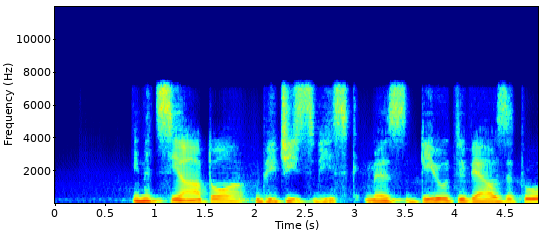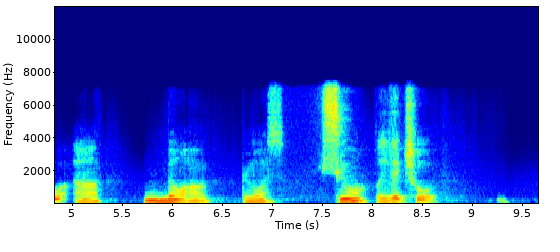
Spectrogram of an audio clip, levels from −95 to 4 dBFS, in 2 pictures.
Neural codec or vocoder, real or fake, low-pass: codec, 16 kHz, 0.5 kbps, X-Codec, HuBERT features, trained on balanced general audio; fake; 7.2 kHz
